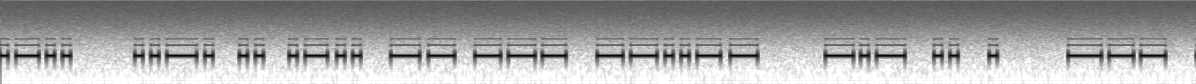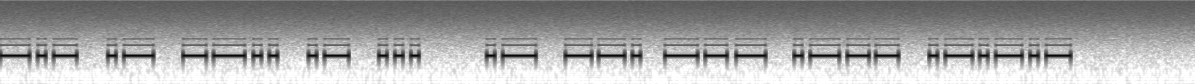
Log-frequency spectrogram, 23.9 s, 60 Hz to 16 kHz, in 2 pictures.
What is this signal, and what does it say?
Morse code, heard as a keyed tone, hand-sent with a bug key, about 15 wpm, 400 Hz. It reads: … FILMO, KIE OKAZAS AGOJ.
